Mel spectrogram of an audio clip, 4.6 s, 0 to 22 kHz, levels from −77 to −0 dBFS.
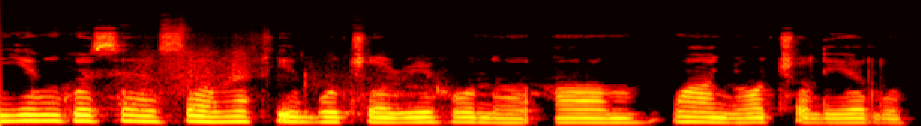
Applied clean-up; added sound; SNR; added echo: neural mask model RNNoise.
